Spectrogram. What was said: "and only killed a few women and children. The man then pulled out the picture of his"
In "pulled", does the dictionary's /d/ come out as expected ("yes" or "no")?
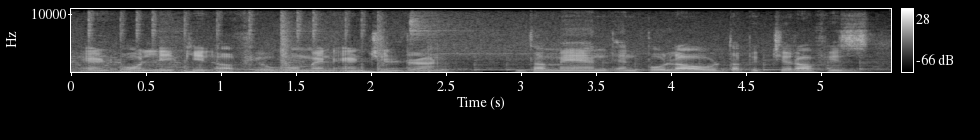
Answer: no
